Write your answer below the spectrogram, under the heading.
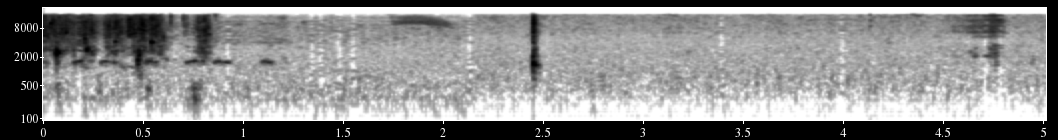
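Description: A silicone spatula stirring liquid batter in a stainless steel bowl, soft scraping and sloshing for under a second, then near silence with one faint click about two and a half seconds in.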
